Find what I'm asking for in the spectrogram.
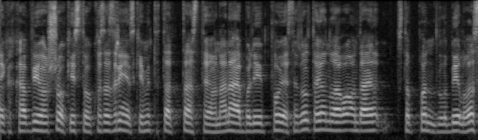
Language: Croatian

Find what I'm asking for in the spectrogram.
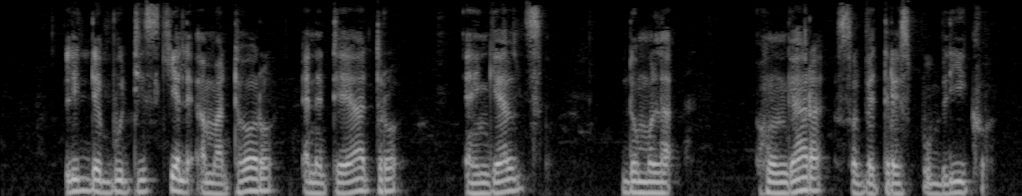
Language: Esperanto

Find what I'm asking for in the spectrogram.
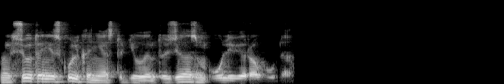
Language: Russian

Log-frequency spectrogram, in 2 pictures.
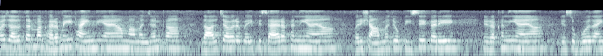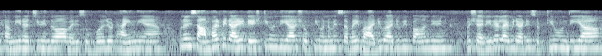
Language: Sindhi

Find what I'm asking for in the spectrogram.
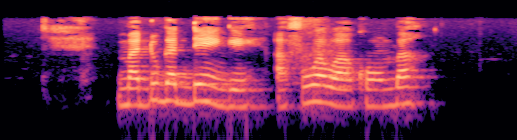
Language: Ganda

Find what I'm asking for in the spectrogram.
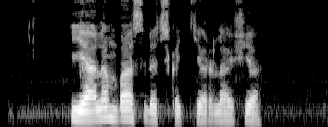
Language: Hausa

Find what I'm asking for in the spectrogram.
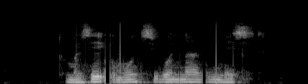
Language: Kinyarwanda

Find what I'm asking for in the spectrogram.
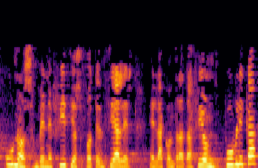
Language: Spanish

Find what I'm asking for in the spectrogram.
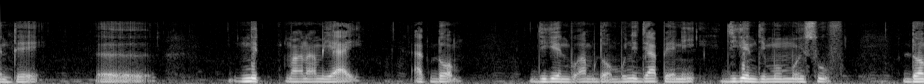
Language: Wolof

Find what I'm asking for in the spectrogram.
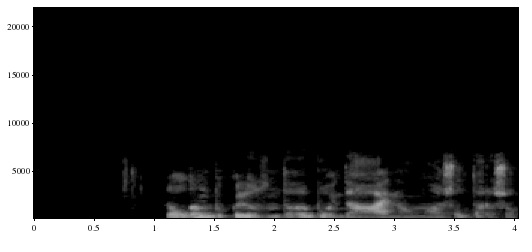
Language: Kazakh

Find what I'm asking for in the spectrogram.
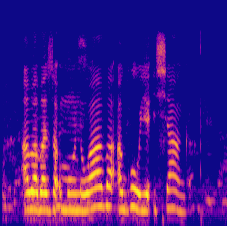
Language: Kinyarwanda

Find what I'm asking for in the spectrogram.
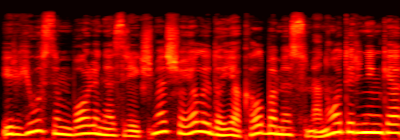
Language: Lithuanian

